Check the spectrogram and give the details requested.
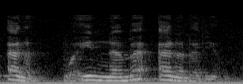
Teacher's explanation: كذلك للتذكير ضمير أنا هنا أنا علماء الضبط وضعوا فوقه صفر مستطيل دلالة على أن هذا الألف يمد وقفا ويسقط درجا أي وصلا. وإنما أنا في الاختبار أنا ترجع الألف وفي الوصل تحفظ تقول أنا وإنما أنا نذير.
